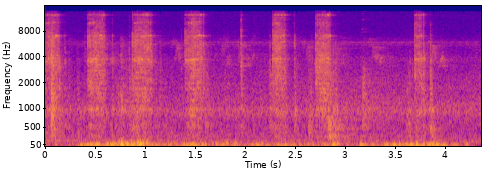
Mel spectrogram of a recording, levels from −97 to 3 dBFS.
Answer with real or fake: real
